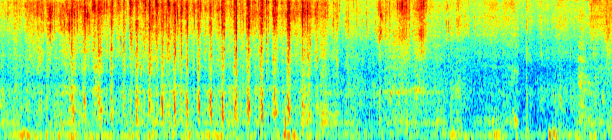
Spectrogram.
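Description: Loose soil pattering and crackling as gloved hands work dirt from a metal sifter tray in around a bedded trap, a quick run of small crackles until about three seconds in, then fainter scattered ticks.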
